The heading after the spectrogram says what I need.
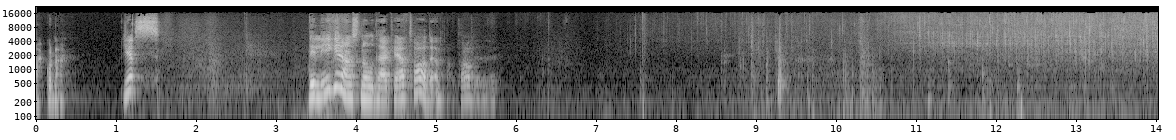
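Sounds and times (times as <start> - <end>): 
speech: 0.0 - 0.4, 1.1 - 1.6, 3.4 - 5.7
chanterelle mushrooms sizzling in a hot pan in Västerbotten: 7.3 - 14.0.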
